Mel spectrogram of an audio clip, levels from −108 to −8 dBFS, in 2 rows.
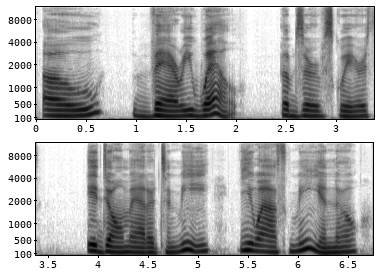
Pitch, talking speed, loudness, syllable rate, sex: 165 Hz, 135 wpm, -18 LUFS, 4.0 syllables/s, female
